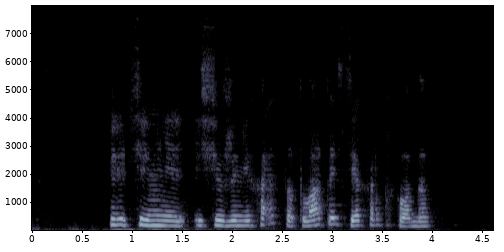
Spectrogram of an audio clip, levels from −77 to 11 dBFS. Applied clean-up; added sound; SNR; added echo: neural mask model DeepFilterNet 3.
